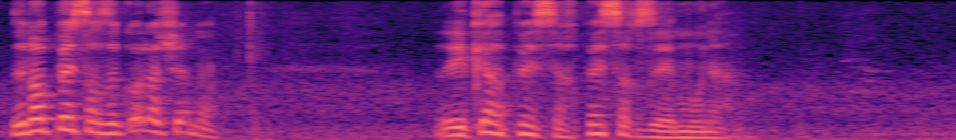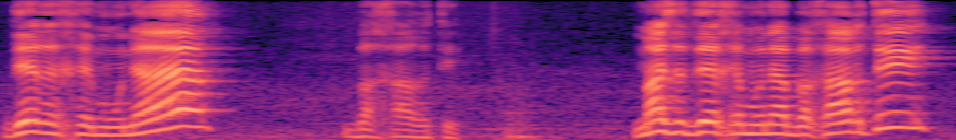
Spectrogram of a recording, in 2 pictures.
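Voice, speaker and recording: A rabbi delivers an emotional storytelling sermon, swinging from loud outcries to hushed tones. His voice is high and bright, with a forceful edge. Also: sing-song, pauses often, a little hiss or hum. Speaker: rabbi and preacher.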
